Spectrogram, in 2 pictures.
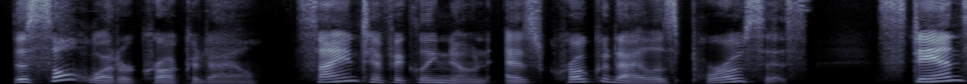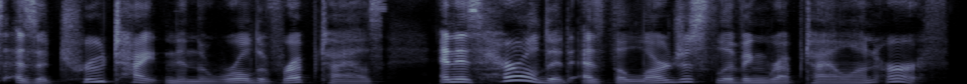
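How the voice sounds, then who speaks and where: A woman narrates in the manner of a nature documentary, scripted and formal. Her voice sits a little low, yet it rises and falls widely as she stresses grand phrases. The sound is dry, with very little room in it. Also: sing-song, brisk, no room sound.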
